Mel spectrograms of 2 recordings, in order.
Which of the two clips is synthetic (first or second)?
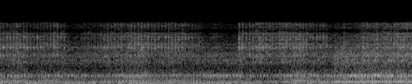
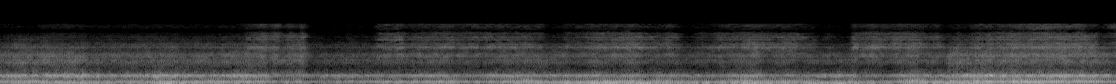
second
